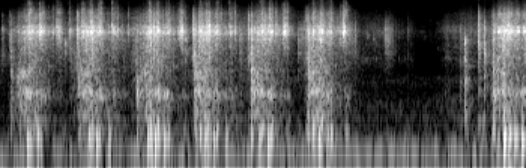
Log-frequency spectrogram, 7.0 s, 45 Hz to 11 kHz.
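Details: Honda CT90 being revived: repeated kick-start strokes about one a second turn the engine over but it never catches; cranks but won't start, owner considers trying ether, cause not confirmed.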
